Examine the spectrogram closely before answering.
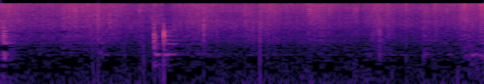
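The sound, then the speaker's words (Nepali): Frying and stirring in a pan as food is cooked until it turns red: a steady, soft sizzle with scraping stir strokes and a couple of sharper clinks partway through. “यसलाई रातो हुने गरेर भुट्नुपर्छ”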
